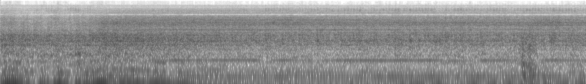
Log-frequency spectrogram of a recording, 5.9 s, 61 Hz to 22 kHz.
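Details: BMW E34 with Gazelle 406 fuel pump fitted last year, losing power above 5500 rpm: loud steady droning hum over a low rumbling idle; fuel pump whine from clogged pump strainer.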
